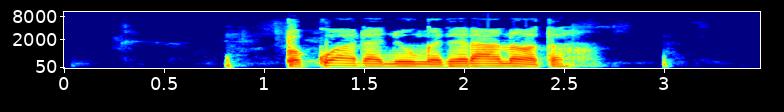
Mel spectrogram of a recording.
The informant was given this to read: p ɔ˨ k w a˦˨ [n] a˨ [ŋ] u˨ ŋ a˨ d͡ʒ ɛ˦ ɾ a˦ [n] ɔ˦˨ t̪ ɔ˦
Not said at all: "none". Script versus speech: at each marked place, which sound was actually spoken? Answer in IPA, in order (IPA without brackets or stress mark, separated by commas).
d, ɲ, n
